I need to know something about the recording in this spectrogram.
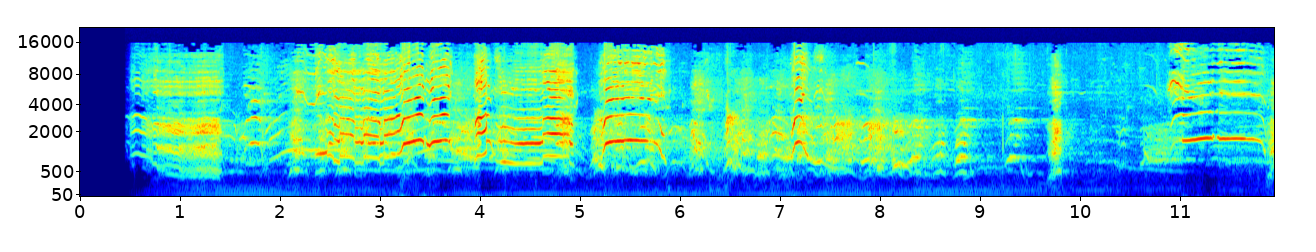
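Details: Alaskan huskies at a sled dog gathering in Målselv, Norway, in September 2009: a loud, dense chorus of many dogs yelping, barking and howling, with high wavering cries overlapping continuously and a low engine hum beneath.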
